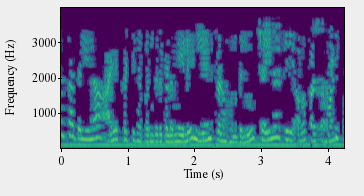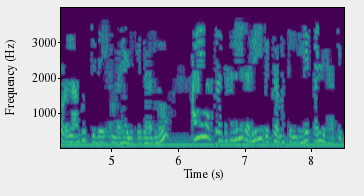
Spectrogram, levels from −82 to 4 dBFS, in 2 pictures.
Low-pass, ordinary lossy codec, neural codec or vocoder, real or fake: 3.6 kHz; none; none; real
